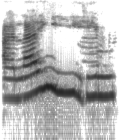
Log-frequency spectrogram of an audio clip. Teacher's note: Ya, kedengaran ya Umhat ya? Kedengaran suara ya-nya sampai ketemu huruf H. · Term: ar-rokhwah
